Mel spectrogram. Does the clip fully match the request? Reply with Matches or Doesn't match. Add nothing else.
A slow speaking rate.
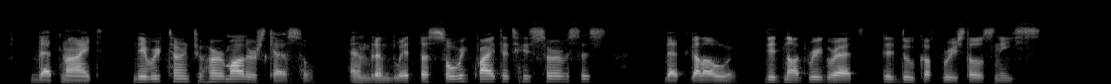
Matches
